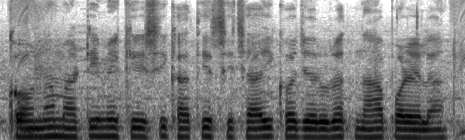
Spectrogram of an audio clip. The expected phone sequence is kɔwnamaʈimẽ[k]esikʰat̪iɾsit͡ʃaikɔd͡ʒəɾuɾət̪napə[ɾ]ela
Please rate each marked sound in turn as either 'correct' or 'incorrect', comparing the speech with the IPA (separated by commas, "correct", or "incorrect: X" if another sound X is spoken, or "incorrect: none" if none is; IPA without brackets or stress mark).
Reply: correct, incorrect: ɽ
